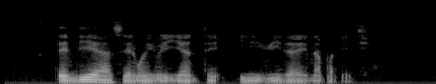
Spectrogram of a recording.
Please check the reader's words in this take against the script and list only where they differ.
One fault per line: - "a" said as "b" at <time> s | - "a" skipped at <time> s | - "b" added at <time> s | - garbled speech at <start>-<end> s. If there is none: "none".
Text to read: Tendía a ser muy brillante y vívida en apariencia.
none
